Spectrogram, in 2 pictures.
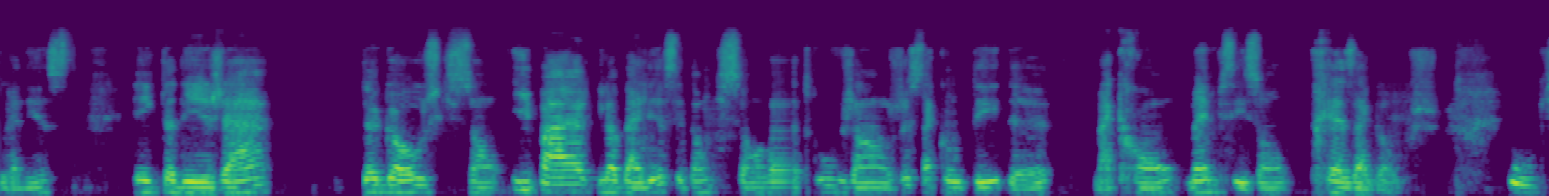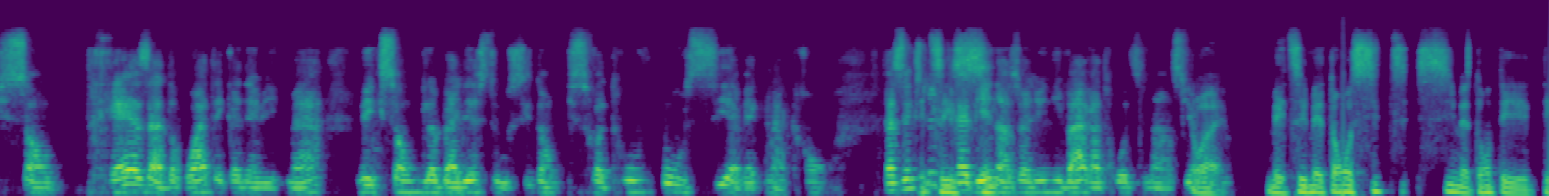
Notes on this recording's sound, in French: On s'excuse pour la qualité du son, les enregistrements zoom, c'est ce que ça donne parfois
